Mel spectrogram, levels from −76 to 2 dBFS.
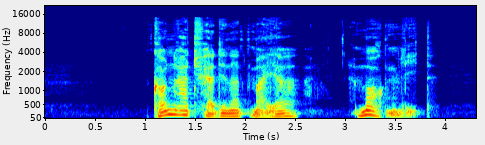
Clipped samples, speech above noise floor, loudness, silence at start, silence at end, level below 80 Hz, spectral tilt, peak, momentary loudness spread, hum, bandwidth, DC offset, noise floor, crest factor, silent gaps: under 0.1%; 48 dB; -17 LUFS; 1.1 s; 0.6 s; -40 dBFS; -6.5 dB/octave; 0 dBFS; 11 LU; none; 14.5 kHz; under 0.1%; -64 dBFS; 18 dB; none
